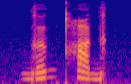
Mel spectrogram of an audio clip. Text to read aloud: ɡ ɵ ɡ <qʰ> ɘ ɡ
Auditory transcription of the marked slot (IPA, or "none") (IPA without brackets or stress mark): qʰ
